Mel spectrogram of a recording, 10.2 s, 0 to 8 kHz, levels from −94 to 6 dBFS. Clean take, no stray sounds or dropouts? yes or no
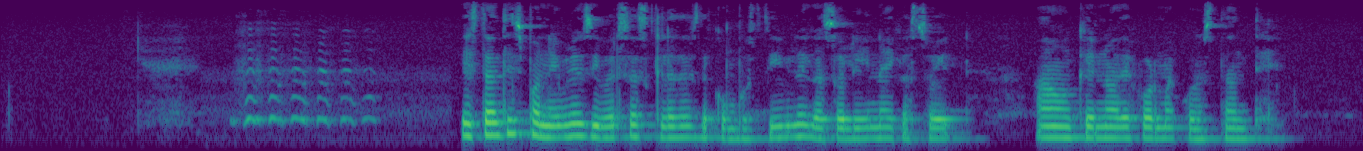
no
